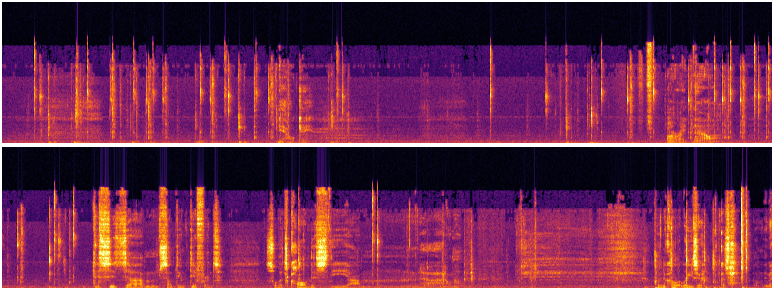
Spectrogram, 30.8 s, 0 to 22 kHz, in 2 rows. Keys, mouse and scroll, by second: 1.0 Tab, 1.1-1.7 scroll down 3, 1.5 alt+a, 1.7 middle click, 2.4 scroll up 1, 2.6 shift+middle click, 3.1 middle click, 4.0 shift+middle click, 4.5 click, 4.8 Tab, 5.1 middle click, 5.6 alt+a, 5.8 scroll up 2, 6.7 alt+shift+click, 9.8 click, 11.3 Tab, 11.5-12.0 scroll down 2, 11.8 alt+a, 12.0 middle click, 14.0 middle click, 14.0 scroll down 2, 14.2 shift+middle click, 14.3 shift+middle click, 14.6 middle click, 15.0 click, 15.3 middle click, 16.5 shift+click, 16.8 middle click, 21.4 m.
